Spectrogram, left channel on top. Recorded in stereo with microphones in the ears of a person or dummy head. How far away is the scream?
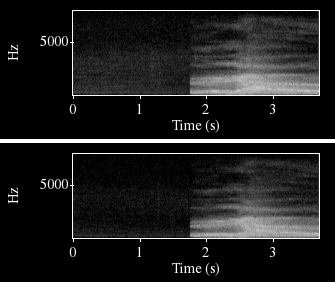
About 1.0 m.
